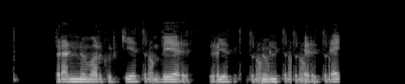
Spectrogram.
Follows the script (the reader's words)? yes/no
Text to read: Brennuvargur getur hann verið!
no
